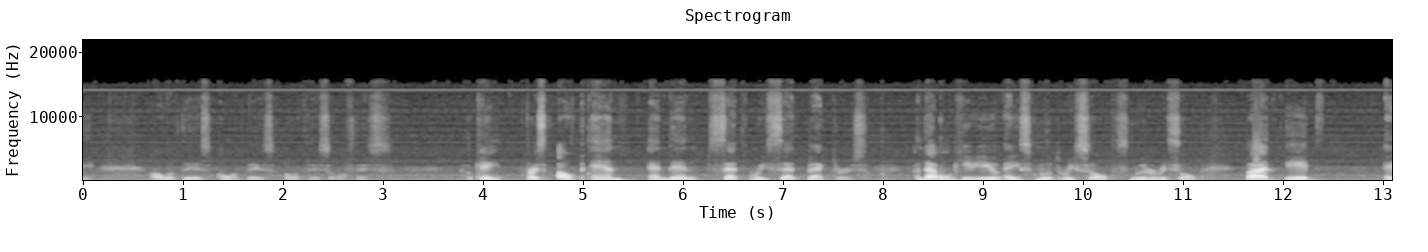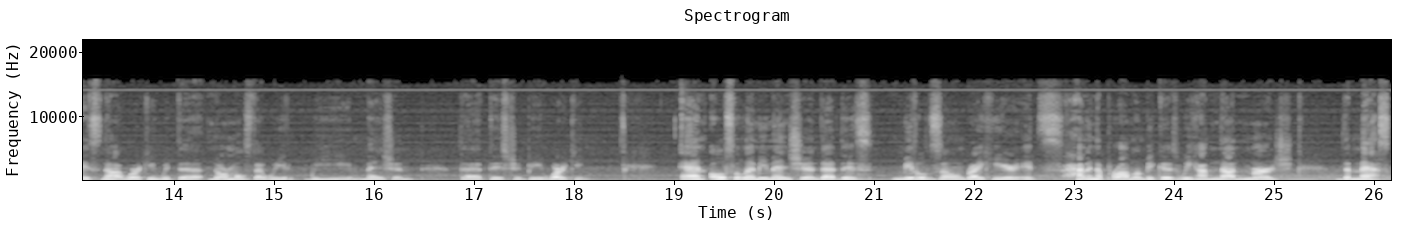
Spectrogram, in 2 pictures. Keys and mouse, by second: 5.2 alt+n, 8.2 alt+a, 8.2-13.2 drag, 8.7 Tab, 9.8 alt+a, 13.2-26.1 right drag.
